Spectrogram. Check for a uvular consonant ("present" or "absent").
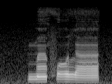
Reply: absent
